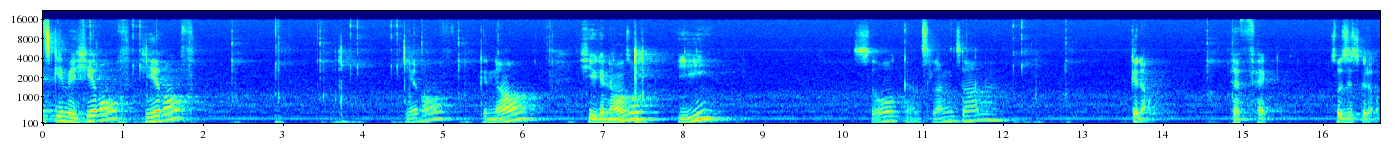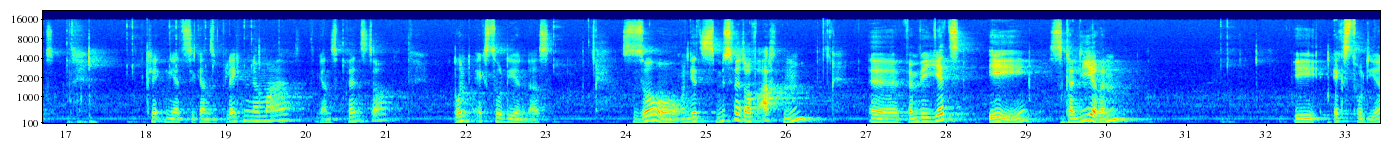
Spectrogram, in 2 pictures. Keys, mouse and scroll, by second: 1.8 middle click, 2.9 middle click, 3.9 shift+click, 4.7 middle click, 7.4 i, 12.1 click, 12.7-14.5 middle drag, 14.9-17.0 middle drag, 17.7 shift+click, 18.3 shift+click, 19.2 shift+click, 19.6 middle click, 21.8 e, 32.7 e.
